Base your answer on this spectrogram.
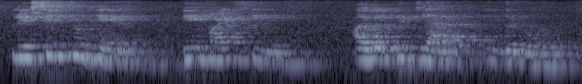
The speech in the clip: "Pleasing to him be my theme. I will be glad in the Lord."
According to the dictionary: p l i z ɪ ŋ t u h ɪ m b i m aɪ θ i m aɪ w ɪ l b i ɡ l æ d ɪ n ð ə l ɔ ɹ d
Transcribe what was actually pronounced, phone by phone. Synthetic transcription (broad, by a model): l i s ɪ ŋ t u h ɪ m b i m aɪ f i aɪ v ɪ l b i ɡ l æ d ɪ n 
